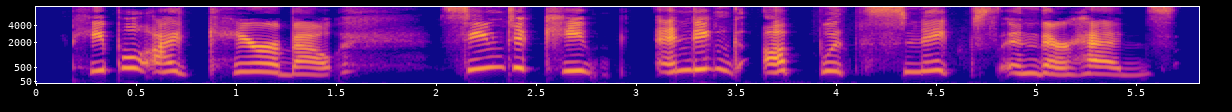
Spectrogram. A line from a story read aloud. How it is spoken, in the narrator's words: blurts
